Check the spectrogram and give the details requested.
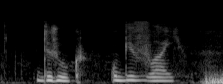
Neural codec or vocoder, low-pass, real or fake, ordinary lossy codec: codec, 16 kHz, 4 kbps, X-Codec, HuBERT features, trained on general audio; none; fake; none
